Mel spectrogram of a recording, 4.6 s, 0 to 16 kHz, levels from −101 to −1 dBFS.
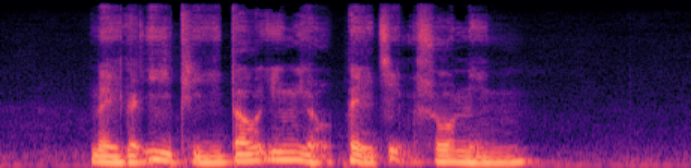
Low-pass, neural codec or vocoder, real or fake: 14.4 kHz; codec, 32 kHz, 1.9 kbps, SNAC; fake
